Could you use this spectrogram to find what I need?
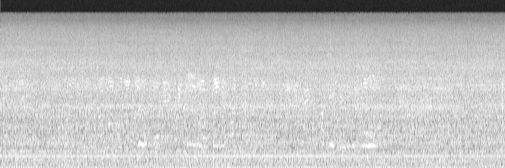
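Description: A large fire crackles and roars.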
